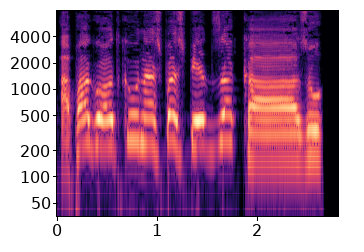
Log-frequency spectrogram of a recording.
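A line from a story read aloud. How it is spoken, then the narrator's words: Singsong repetition. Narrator (Russian): нараспев повторяла жена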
